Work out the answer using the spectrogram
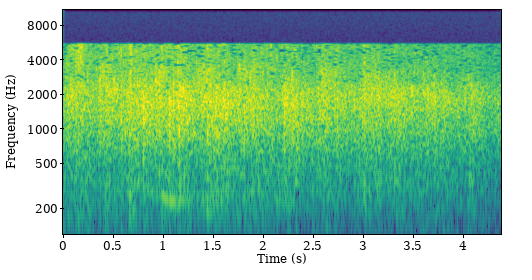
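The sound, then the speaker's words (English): Sustained applause from an audience at a church convention, a dense, steady wash of many hands clapping at an even level throughout, with no voices standing out. “Put your hands together for the Lord.”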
